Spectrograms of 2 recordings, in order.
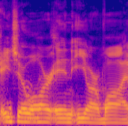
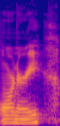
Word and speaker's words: ornery: It's spelled like H-O-R-N-E-R-Y, but it's pronounced ornery.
